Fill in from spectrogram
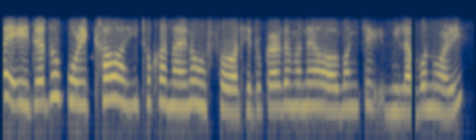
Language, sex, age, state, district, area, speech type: Assamese, female, 18-30, Assam, Morigaon, rural, conversation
